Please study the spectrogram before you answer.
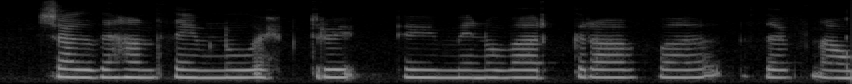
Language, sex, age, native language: Icelandic, female, 11, Icelandic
